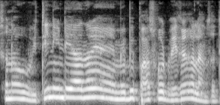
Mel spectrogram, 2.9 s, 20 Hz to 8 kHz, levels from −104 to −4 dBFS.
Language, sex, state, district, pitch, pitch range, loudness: Kannada, male, Karnataka, Shimoga, 205 Hz, 175-235 Hz, -12 LUFS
